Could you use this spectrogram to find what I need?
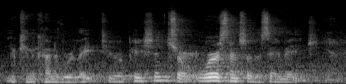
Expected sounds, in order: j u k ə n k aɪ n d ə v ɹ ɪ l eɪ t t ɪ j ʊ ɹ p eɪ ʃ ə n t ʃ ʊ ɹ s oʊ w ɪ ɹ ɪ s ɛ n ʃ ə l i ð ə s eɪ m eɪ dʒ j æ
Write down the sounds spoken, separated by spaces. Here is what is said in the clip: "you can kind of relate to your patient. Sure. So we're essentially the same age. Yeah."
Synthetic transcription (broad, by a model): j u k ə n k aɪ n d ə v ɹ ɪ l eɪ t t ɪ j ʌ ɹ p eɪ ʃ ə n t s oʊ w ɪ ɹ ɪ s ɛ n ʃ l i ð ə s eɪ m eɪ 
